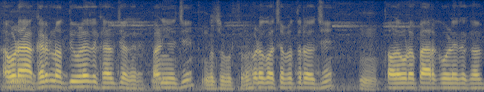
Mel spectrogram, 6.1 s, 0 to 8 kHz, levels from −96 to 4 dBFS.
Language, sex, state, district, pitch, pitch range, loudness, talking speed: Odia, male, Odisha, Khordha, 150 Hz, 145-170 Hz, -18 LUFS, 190 wpm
